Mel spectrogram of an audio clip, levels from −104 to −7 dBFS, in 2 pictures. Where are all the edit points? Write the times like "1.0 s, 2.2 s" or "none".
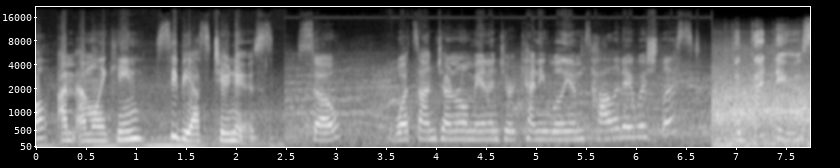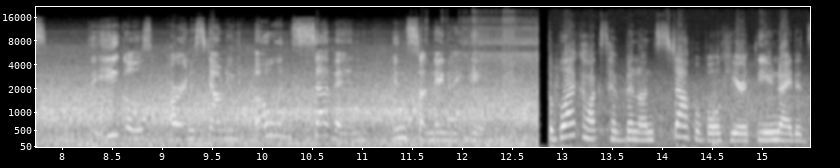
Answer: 2.3 s, 6.8 s, 12.8 s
